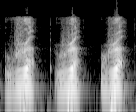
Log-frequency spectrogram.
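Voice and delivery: "r" as r plus a short schwa, ruh; phonics r. Shown as a demonstration. Teacher models the phonics reading, r with a schwa. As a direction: punch out each "r" as ruh. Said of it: "所以我们如果要念成".

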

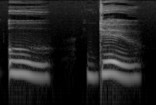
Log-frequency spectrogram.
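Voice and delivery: "do" with a long oo; slow, drawn-out "do" rhyming with "too"; long U vowel. Shown as a demonstration. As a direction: stretch the oo in "do" slowly. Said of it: "长音U".

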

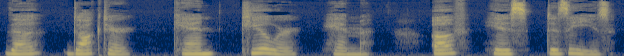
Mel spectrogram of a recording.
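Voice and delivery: very slow, word by word; slow reading. Shown as a demonstration. Teacher models the sentence for English learners, slow reading. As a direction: read slowly with a pause after each word. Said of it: "好，慢慢来读".

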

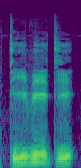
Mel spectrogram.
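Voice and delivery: D V D with the V said as "vi", in a Shanghai tune; D V D in Shanghai style. Shown as a demonstration. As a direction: read D V D the way a Shanghai speaker would, V as "vi". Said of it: "上海方言影响的呢，可能会念成". (上海口音读D V D，V读成"vi")

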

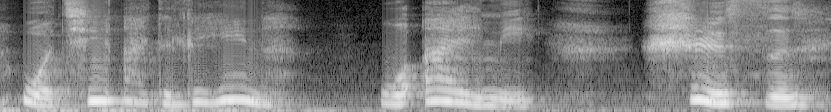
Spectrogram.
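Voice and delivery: loud, impassioned prince; ardent vow. A narrator's reading. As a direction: pledge your love forcefully. Prince vows love to princess.

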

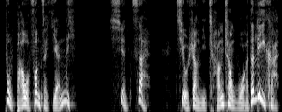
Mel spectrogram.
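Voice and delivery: high-pitched, gloating threat; vindictive. A narrator's reading. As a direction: taunt with triumphant spite. Empress gloats over punished consort. (恶狠狠又得意地威胁)

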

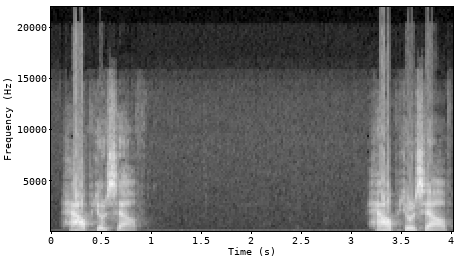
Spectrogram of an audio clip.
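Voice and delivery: "help" hit high and loud, then slow "yourself"; stress on help. Shown as a demonstration. Teacher models the line for students to repeat, stress on "help". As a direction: punch "help", draw the phrase out for learners. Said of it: "这个help是重读的".

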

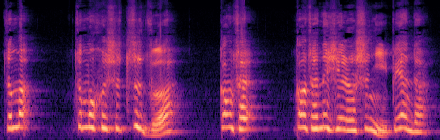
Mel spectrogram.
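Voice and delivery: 高得多、更响的惊问; 不敢相信地结巴追问. Acted. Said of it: "看得瞪大了眼睛". (震惊地高声追问)

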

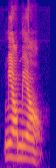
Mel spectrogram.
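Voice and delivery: a cat's indignant meow; angry meow. A narrator's reading. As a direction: meow like an offended cat. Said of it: "气得喵喵叫".

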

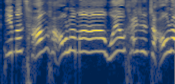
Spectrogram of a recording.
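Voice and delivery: high, loud, quick hollered call; sudden shout. Retold or imitated. Hide-and-seek seeker calling out to those hiding, sudden high shout. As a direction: holler it out suddenly, pitched right up. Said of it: "他突然大喊".

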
